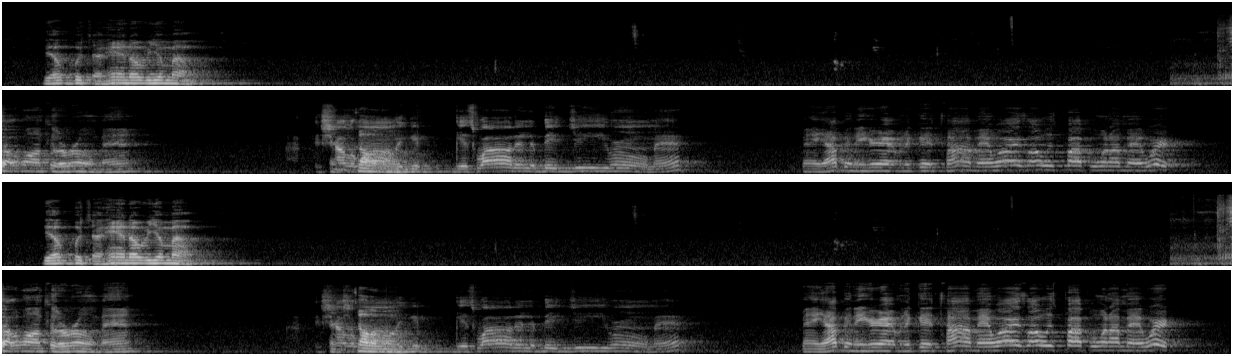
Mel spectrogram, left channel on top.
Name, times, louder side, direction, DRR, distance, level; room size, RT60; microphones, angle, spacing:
voice 1, 0.4-1.9 15.6-16.3, right 2 dB, 65° right, 11 dB, 0.8 m, -22 dB
voice 2, 11.7-13.6 20.3-24.0, right 4 dB, 35° right, 12 dB, 0.5 m, -27 dB
voice 3, 15.1-16.5 16.8-19.1, left 4 dB, 25° left, 8 dB, 0.4 m, -30 dB
13.0 x 5.0 x 6.3 m, 1.1 s
head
